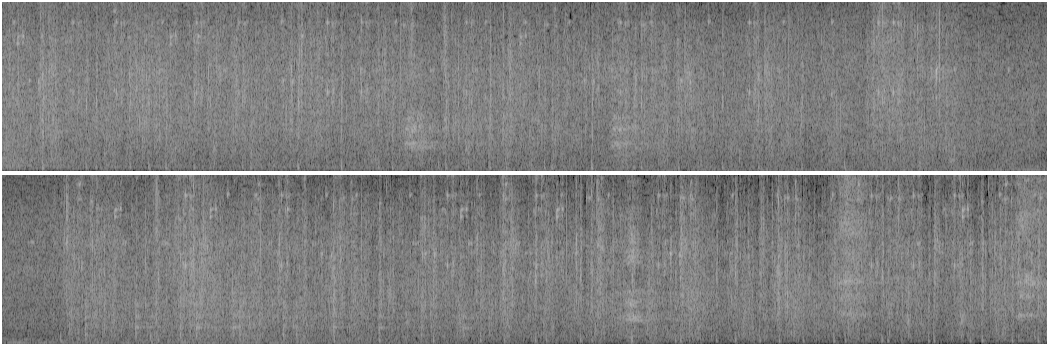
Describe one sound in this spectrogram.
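Footsteps run over a hard floor.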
